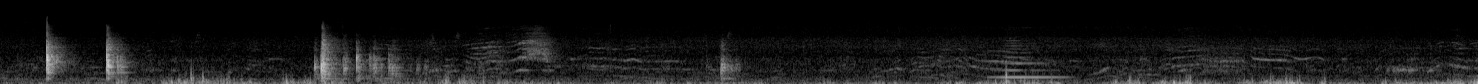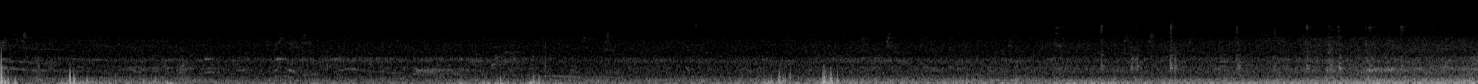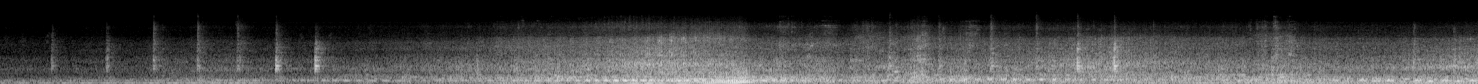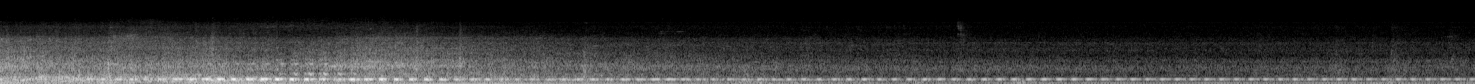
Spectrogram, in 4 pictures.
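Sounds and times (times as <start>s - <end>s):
train running past: 3.9s - 13.4s, 14.2s - 59.0s
diesel engine pulsing hum: 15.3s - 59.0s.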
